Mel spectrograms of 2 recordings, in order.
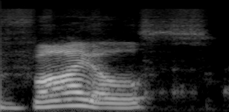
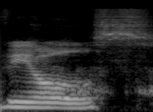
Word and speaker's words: viol: You said vials rather than viols.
